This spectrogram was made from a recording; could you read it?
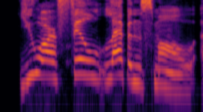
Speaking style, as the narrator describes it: Elizabeth said loudly

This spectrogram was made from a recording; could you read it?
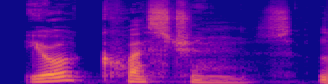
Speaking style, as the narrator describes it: Luba Luft said in a crisp, formal voice

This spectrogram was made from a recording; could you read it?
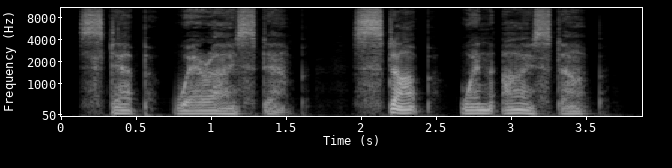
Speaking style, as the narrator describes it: Jack whispered to Ephraim

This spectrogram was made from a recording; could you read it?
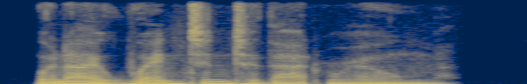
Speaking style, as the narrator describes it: he murmured

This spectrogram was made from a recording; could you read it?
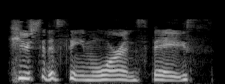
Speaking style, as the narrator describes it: Lisa giggled

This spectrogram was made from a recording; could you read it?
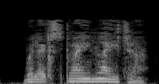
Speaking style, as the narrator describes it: Harry muttered

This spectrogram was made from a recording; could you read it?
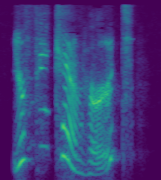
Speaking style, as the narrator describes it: Danielle exclaims

